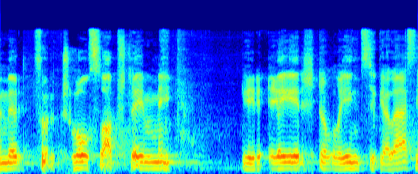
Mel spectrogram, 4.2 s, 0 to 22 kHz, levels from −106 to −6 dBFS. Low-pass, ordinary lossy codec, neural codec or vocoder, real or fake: 10.8 kHz; none; codec, 24 kHz, 1.5 kbps, HILCodec; fake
